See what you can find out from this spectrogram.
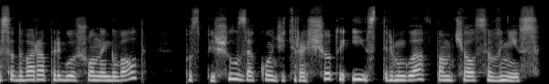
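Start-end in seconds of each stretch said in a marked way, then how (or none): none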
